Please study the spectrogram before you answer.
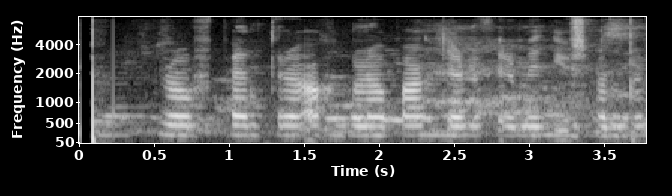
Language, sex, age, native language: Icelandic, female, 12, Icelandic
